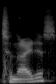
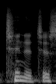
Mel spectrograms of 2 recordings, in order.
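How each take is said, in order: First: It is said the American way. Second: It is said the British way.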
